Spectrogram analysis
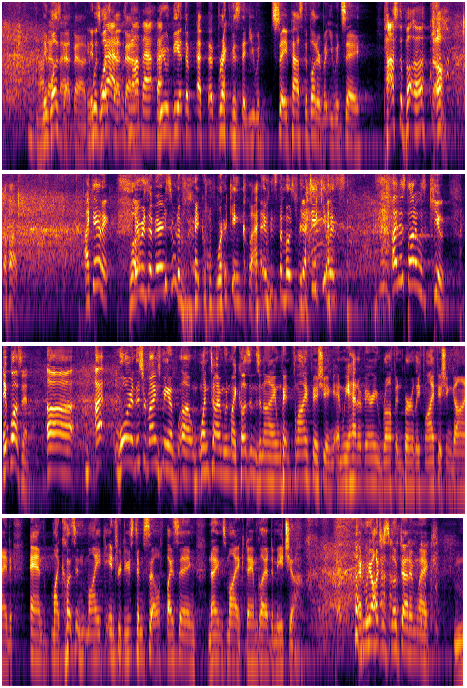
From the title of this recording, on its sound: Live from Minneapolis, MN!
